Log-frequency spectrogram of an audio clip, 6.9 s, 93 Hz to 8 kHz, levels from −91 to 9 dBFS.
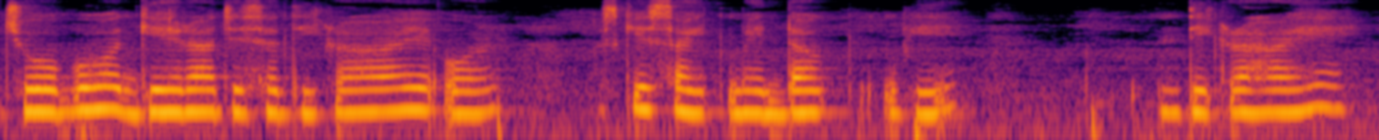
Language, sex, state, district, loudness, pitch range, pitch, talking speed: Hindi, female, Arunachal Pradesh, Papum Pare, -15 LUFS, 225-240 Hz, 230 Hz, 140 wpm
